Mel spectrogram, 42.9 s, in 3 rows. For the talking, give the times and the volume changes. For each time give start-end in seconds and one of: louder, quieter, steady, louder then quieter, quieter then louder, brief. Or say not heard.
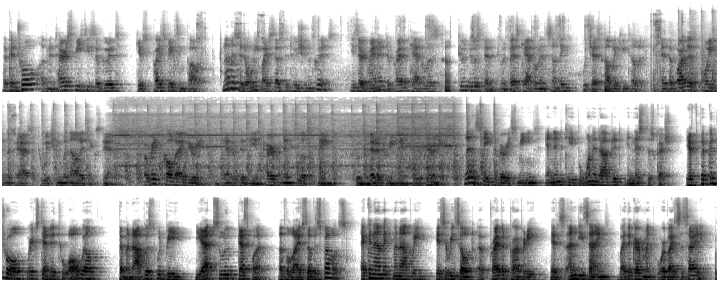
0.0-42.8 louder.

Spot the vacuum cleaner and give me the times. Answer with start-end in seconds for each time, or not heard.
16.4-23.6.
